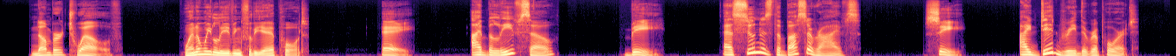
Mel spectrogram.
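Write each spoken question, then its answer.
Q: When are we leaving for the airport?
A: B: As soon as the bus arrives.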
